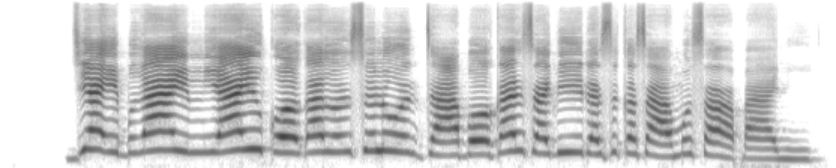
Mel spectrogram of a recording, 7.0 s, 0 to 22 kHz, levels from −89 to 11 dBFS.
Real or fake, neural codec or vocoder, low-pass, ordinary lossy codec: fake; autoencoder, 48 kHz, 32 numbers a frame, DAC-VAE, trained on Japanese speech; none; none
